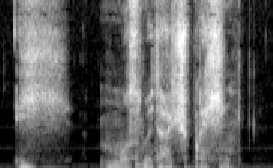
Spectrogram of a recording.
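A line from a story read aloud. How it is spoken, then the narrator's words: Whisper. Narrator (German): flüsterte Norbert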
